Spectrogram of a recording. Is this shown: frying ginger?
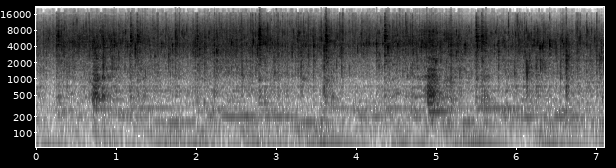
yes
